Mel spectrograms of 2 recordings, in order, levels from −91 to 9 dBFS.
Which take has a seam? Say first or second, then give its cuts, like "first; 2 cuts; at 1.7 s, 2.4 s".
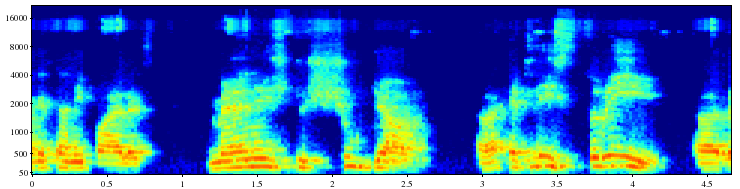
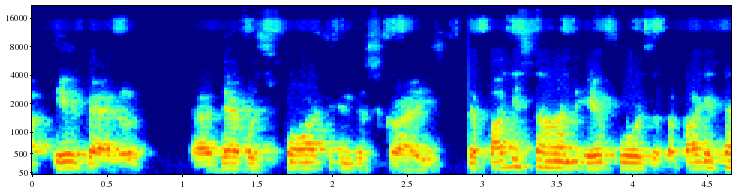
second; 1 cut; at 2.9 s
